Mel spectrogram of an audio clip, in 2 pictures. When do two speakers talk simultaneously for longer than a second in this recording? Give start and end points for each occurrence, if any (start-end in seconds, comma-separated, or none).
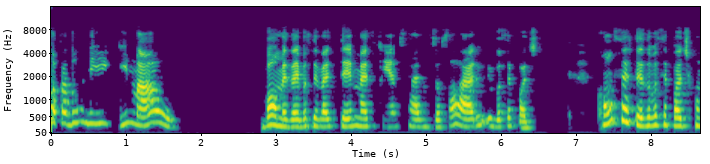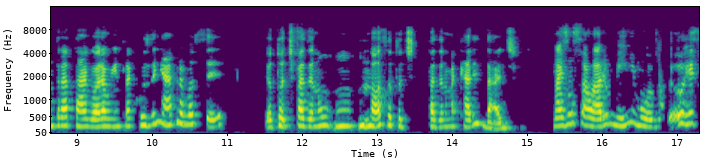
none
